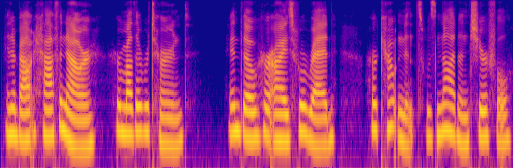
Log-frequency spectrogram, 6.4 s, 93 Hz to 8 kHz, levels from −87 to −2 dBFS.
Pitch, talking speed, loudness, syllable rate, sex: 210 Hz, 175 wpm, -15 LUFS, 5.4 syllables/s, female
